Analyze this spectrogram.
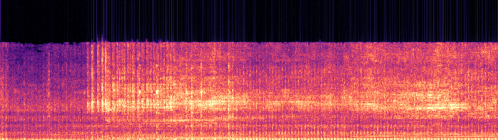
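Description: Another racing kart engine buzzes close ahead.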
